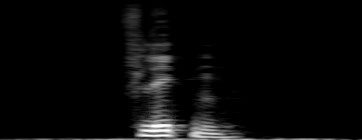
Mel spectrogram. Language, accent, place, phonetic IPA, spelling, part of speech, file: German, Germany, Berlin, [ˈflɪkən], flicken, verb, De-flicken.ogg
- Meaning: to patch up, to mend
